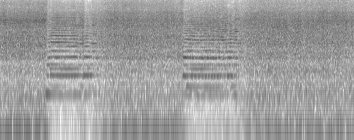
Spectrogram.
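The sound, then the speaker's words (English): A small cane train rumbles steadily past while its horn sounds two loud, sustained blasts a few seconds apart, with no voices present. “Now, do they still have the little cane trains that run around, or is that all gone now?”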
